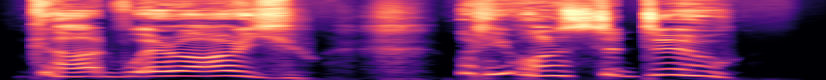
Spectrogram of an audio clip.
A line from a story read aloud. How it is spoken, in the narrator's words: hid her face on my hand and whimpered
